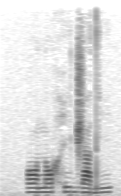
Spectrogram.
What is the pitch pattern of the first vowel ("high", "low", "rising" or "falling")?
low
